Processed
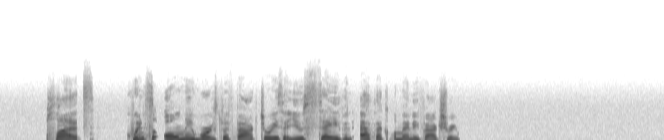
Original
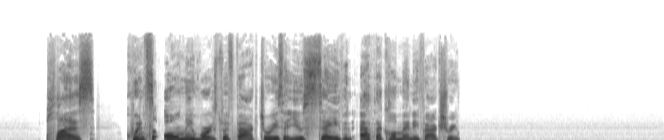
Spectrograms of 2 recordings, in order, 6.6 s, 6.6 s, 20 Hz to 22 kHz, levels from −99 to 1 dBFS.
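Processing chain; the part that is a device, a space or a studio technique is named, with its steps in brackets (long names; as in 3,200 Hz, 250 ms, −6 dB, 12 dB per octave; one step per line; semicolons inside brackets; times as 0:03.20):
worn cassette (low-pass filter 6,900 Hz 12 dB per octave; tape wow and flutter; tape dropouts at 0:00.77/0:03.54/0:03.88, 64 ms −26 dB; white noise bed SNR 31 dB)
low-pass filter 6,300 Hz 24 dB per octave
level −8 dB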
